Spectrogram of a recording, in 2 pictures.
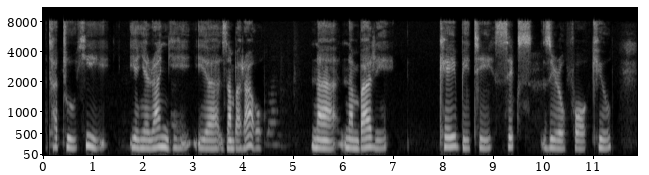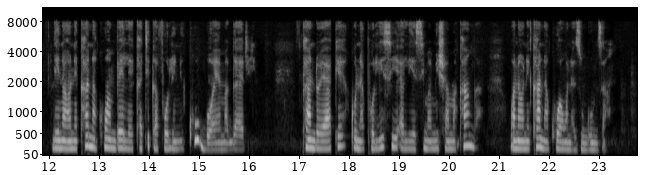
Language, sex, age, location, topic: Swahili, female, 25-35, Nairobi, government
